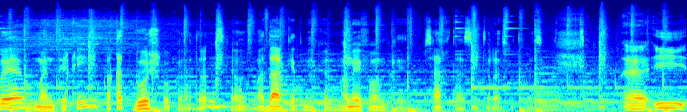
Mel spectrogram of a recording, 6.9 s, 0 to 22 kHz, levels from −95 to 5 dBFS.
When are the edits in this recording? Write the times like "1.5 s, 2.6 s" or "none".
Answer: none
